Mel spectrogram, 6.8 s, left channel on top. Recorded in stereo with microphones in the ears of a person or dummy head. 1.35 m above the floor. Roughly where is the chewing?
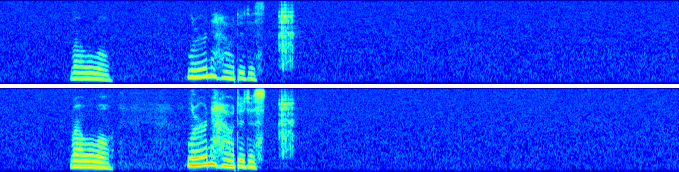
No chewing in this recording.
